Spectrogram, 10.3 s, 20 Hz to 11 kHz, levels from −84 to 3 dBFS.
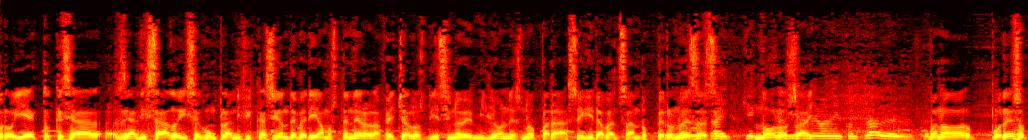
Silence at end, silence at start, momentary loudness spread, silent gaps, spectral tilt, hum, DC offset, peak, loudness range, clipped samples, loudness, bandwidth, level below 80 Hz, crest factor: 0 s; 0 s; 4 LU; none; -5.5 dB/octave; none; under 0.1%; -4 dBFS; 1 LU; under 0.1%; -18 LUFS; 10.5 kHz; -48 dBFS; 12 dB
